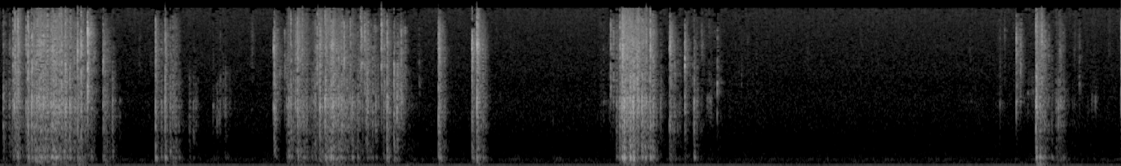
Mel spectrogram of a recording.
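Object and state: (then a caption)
Bar soap being carved. A blade cuts into a hand-sized, solid peach-coral bar of soap held in the hand, crumbling small grid-scored cubes off its surface. Short bursts of crisp, bright crunching and scraping come in uneven clusters, separated by near-silent pauses.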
